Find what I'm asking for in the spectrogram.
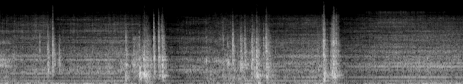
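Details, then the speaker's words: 2026 Traxxas Stampede 4x4 VX3 brushless RC monster truck during bashing: thin steady whir under handling clatter and knocks, cooling fan sounding rough and possibly starting to fail, a known Traxxas weakness; noisy cooling fan. "fan. Sounds like it's starting to go. Kind of a weakness on these trucks, or these Traxxas fans have always been a little suspect."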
